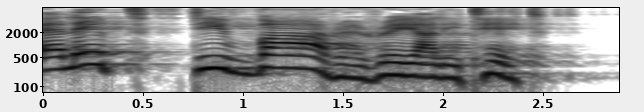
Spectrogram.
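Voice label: German; 秩序之光（守望先锋）; 终极技能; 德语; Erlebt die wahre Realität!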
